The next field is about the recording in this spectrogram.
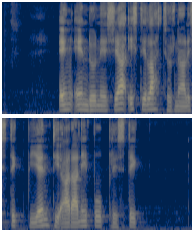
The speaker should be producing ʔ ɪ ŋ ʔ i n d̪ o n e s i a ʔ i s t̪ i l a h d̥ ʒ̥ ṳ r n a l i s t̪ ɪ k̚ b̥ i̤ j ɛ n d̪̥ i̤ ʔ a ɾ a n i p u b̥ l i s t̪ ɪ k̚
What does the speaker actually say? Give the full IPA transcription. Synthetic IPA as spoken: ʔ ɪ ŋ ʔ i n d̪ o n e s i a ʔ i s t̪ i l a h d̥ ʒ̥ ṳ r n a l i s t̪ ɪ k̚ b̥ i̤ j ɛ n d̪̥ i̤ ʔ a ɾ a n i p u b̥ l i s t̪ ɪ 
